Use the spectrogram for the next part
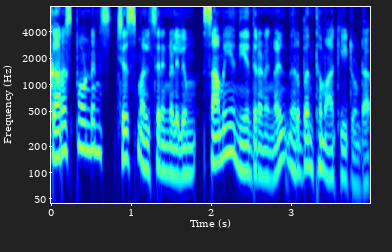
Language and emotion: Malayalam, neutral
